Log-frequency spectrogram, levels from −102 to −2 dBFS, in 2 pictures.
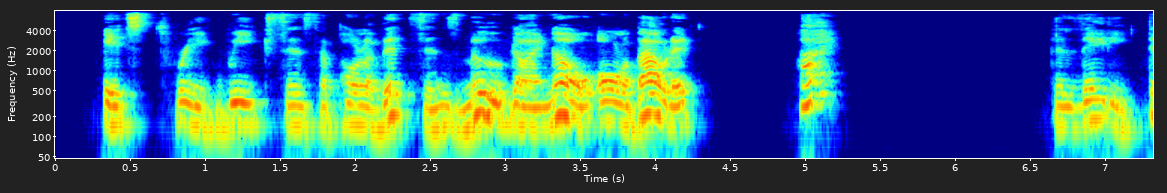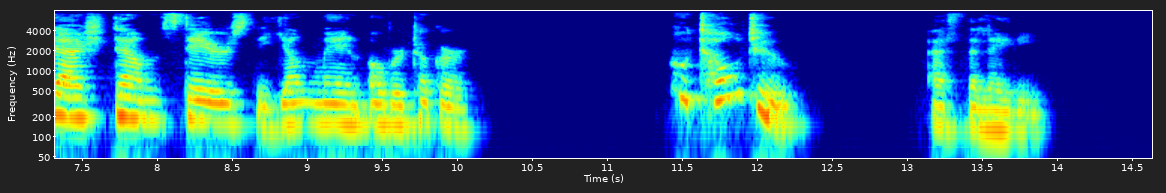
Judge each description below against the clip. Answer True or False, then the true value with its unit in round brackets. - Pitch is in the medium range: True (155 Hz)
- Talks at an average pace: False (115 wpm)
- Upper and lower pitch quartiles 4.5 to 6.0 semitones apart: False (3.9 semitones)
